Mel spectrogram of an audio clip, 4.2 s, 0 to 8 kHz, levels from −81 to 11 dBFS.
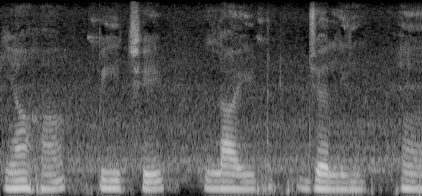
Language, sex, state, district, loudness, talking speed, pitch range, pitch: Hindi, male, Haryana, Rohtak, -17 LUFS, 70 wpm, 110-125 Hz, 120 Hz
